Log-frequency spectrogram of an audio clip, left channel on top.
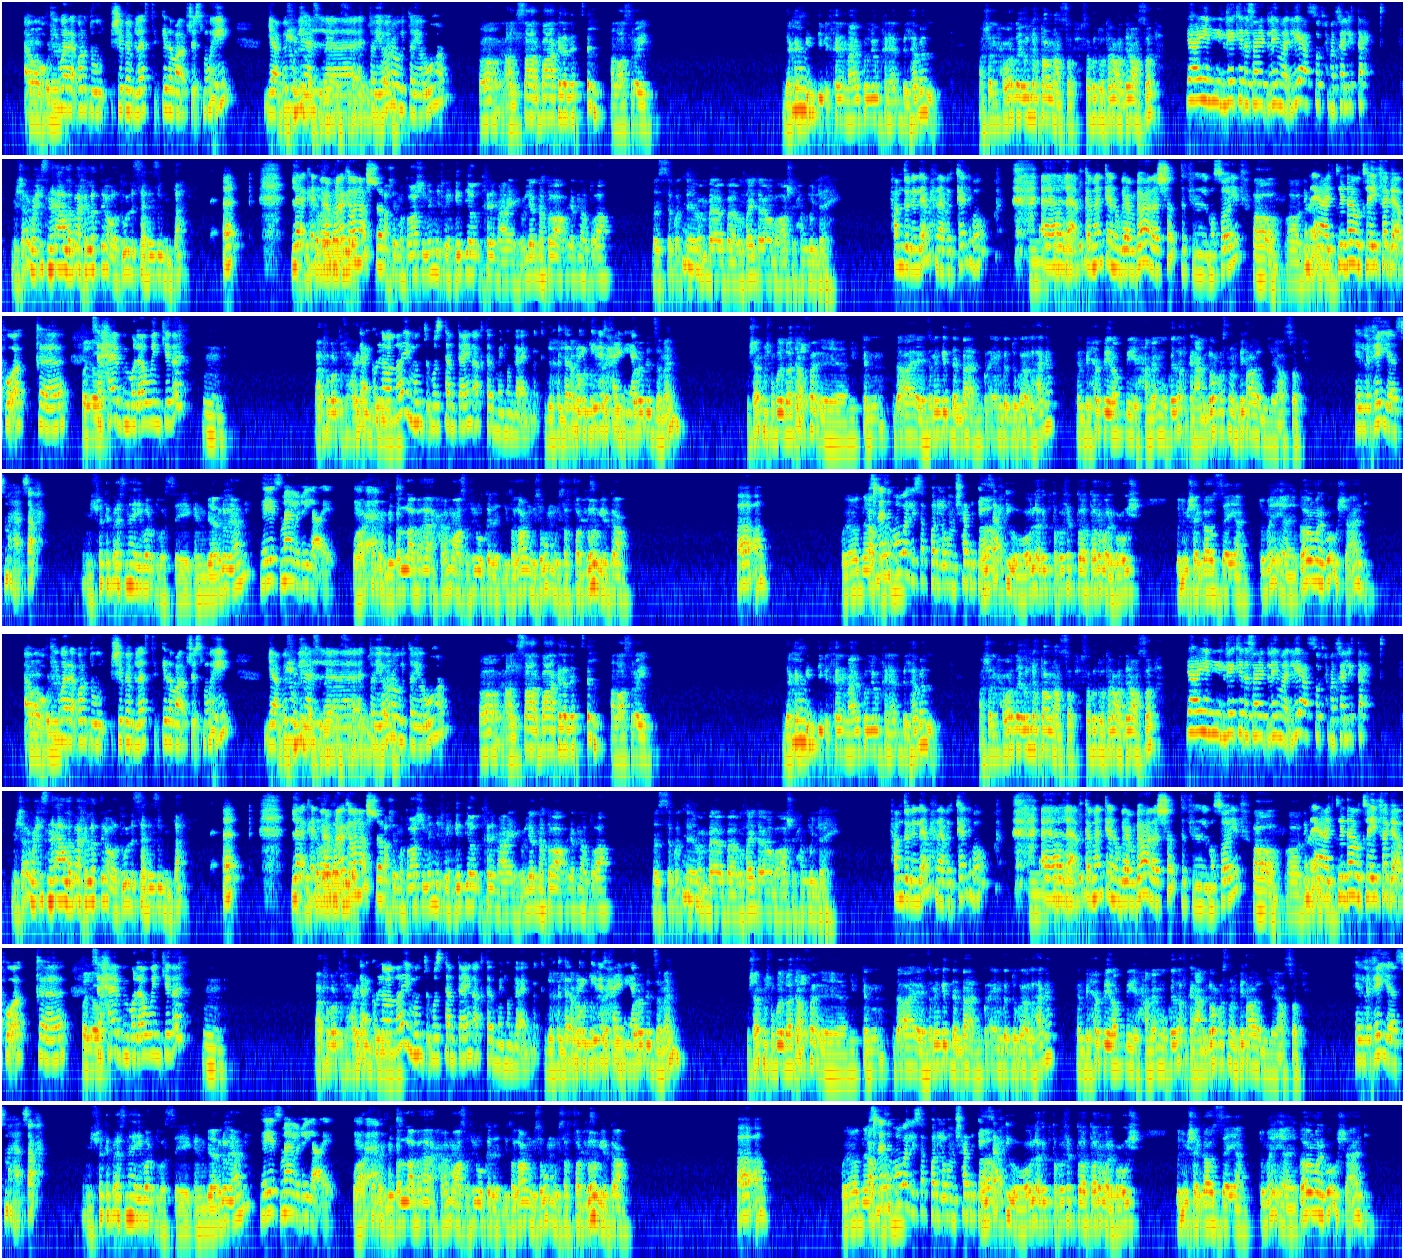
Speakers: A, on the left (about 75°); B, on the right (about 70°).
A: او
B: اه كنا
A: في ورق برضو شبه بلاستيك كده معرفش اسمه ايه يعملوا
B: مش فاكر
A: بيها
B: الاسماء
A: ال-
B: بس فاكر
A: الطياره
B: الحاجه
A: ويطيروها
B: اه على الساعه 4 كده ننزل على العصريه ده كان
A: امم
B: جدي بيتخانق معايا كل يوم خناقات بالهبل عشان الحوار ده يقول لي هتقع من على السطح بس أنا كنت بطير عندنا على السطح
A: يعني يعني ليه كده صحيح ليه ما... ليه على السطح ما تخليك تحت
B: مش عارف بحس ان أنا اعلى بقى خلاها تطير على طول لسه هننزل من تحت
A: آه. لا
B: وكنت
A: كانوا
B: اقعد
A: بيعملوها
B: اجري
A: كمان على الشط
B: عشان ما تقعش مني فكان جدي يقعد يتخانق معايا يقول لي يا ابني هتقع يا ابني هتقع بس كنت
A: مم.
B: ب- ب- بسيطر يعني ما بقعش الحمد لله
A: الحمد لله ما احنا بنتكلم اهو
B: <laughs> أمم.
A: آه
B: عارفه
A: لا
B: برضو
A: كمان كانوا بيعملوها على الشط في المصايف
B: اه اه
A: تكون
B: دي كتير
A: قاعد
B: جدا
A: كده وتلاقي فجأة فوقك آه
B: طيار
A: سحاب ملون كده
B: امم عارفه برضو
A: <laughs>
B: في الحاجات
A: لا
B: اللي
A: كنا والله منت- مستمتعين اكتر منهم لعلمك
B: دي حقيقة
A: اكتر
B: عارفه
A: من
B: برضو
A: الجيل
B: في الحاجات
A: الحالي
B: اللي اتجربت
A: يعني
B: زمان مش عارف مش موجود دلوقتي
A: ايه
B: عارفه آه، يعني كان ده آه، زمان جدا بقى ممكن ايام جده كده ولا حاجه كان بيحب يربي حمام وكده فكان عامل لهم اصلا بيت على ال- على السطح
A: الغية اسمها صح
B: مش فاكر بقى اسمها ايه برضو بس آه، كانوا بيعملوا يعني
A: هي اسمها الغية
B: وعارفه
A: آه،
B: كان
A: انا فاكرة
B: بيطلع بقى حمام وعصافير وكده يطلعهم ويسيبهم ويصفر لهم يرجعوا
A: اه اه
B: كنا نقعد نلعب
A: بس لازم
B: معاهم
A: هو اللي يصفر لهم مش حد تاني
B: اه
A: صح
B: ايوه واقول له يا جدو طب افرض طار- طاروا ما رجعوش يقول لي مش هيرجعوا ازاي يعني قلت له ما- يعني طاروا ما رجعوش عادي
